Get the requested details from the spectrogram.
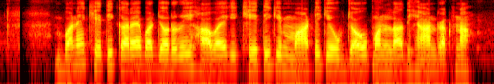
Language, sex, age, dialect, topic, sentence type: Chhattisgarhi, male, 25-30, Central, agriculture, statement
